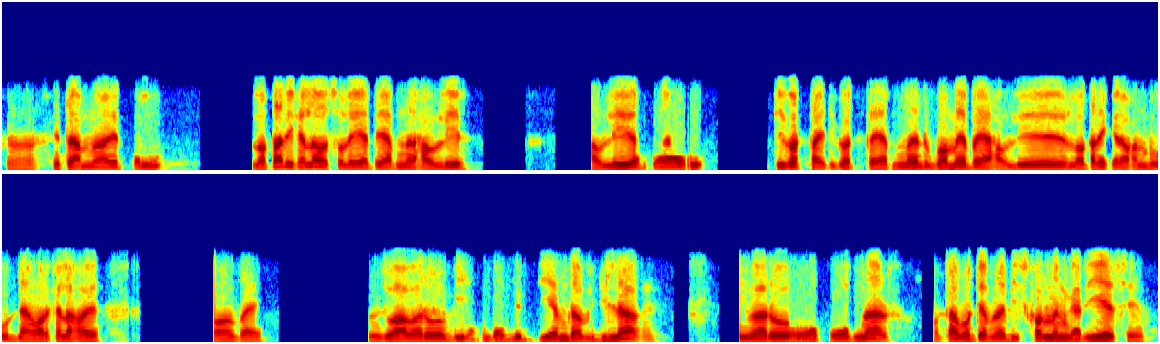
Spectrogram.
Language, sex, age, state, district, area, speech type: Assamese, male, 30-45, Assam, Barpeta, rural, conversation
